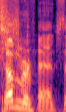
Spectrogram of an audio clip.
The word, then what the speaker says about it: Cumberbatch: I don't know how to not that way with a lack of confidence towards the end. Cumberbatch. – Cumberbatch, there it is.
